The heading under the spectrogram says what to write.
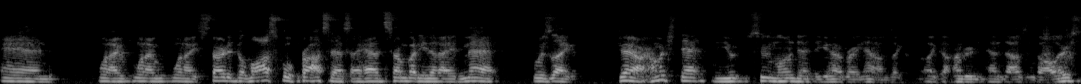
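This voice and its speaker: At a fairly quick pace, a man speaks with a fairly high pitch, fairly even intonation and a somewhat breathy quality. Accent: American. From central Massachusetts. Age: 30s. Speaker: entrepreneur. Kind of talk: casual interview chat. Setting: live show.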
